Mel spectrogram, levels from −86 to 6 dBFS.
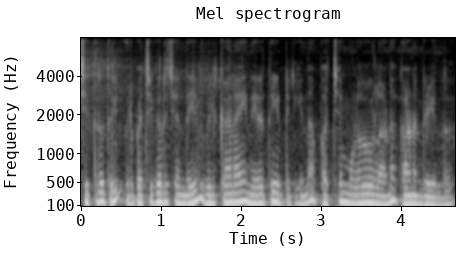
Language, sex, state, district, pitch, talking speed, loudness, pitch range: Malayalam, male, Kerala, Kollam, 145 Hz, 115 wpm, -14 LUFS, 135-160 Hz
